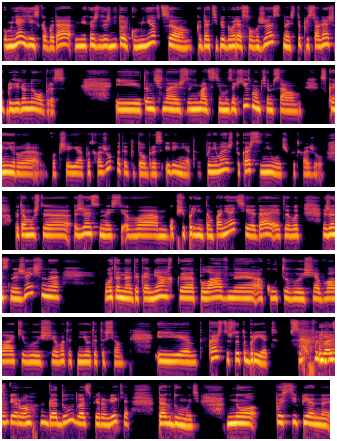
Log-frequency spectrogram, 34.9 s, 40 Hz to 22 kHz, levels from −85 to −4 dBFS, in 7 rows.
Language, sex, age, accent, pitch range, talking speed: Russian, female, 20-39, native, 195-225 Hz, 150 wpm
